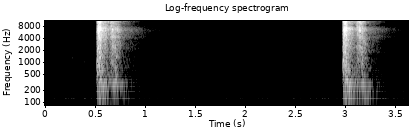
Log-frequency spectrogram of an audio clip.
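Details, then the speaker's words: G-body door lock actuator bench-tested on a battery jumper: two crisp, quick clunks a couple of seconds apart, one to lock and one to unlock, clean and even; actuator working properly, and the owner suspects the harness instead. "out working like like it's supposed to that was unlocked it's lock so working like it's supposed to y'all and here's unlock see it's doing like it's supposed to so I know all the motors work now"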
